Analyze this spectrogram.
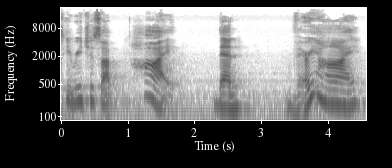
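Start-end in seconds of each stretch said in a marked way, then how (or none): none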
